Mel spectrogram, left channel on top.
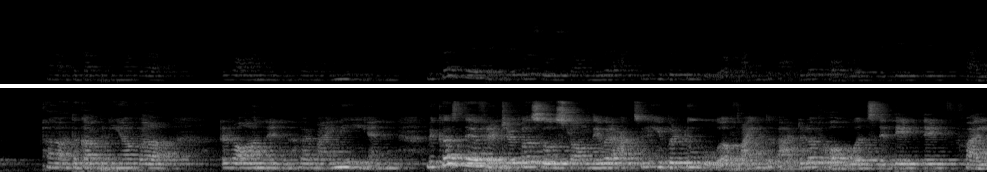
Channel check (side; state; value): left; quieter; 32.8 dB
